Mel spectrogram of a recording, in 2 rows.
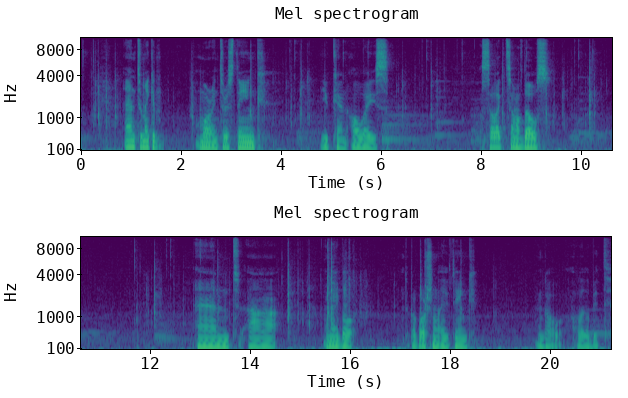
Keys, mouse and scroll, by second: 0.4 Tab, 3.3 z, 4.1 click, 5.1 ctrl+click, 10.1 middle click, 12.3 shift+click, 15.4 o.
